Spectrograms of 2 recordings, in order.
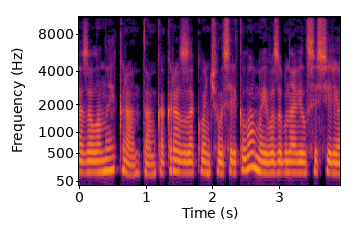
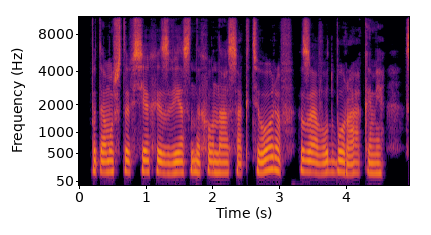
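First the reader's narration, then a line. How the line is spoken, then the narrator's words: Plain. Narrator (Russian): сказал Юсуф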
